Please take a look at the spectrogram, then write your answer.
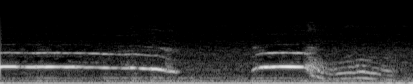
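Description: A cat lets out two long, drawn-out howling meows, the first held for over a second and the second rising into a wavering wail, loud and close over a low background hum.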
